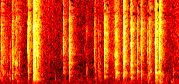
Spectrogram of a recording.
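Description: Typing on a keyboard: a run of quick, irregular key clicks, one of them louder about half a second in.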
